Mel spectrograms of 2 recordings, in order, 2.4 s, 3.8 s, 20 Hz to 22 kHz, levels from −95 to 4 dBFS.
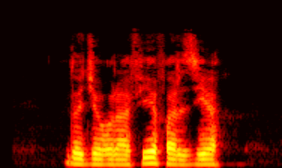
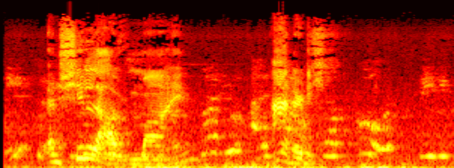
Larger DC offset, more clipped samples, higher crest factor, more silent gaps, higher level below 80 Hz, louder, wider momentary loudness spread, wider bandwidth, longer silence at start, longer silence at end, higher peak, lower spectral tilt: neither; neither; about the same, 18 dB vs 14 dB; neither; second, -66 dBFS vs -24 dBFS; second, -23 LUFS vs -14 LUFS; second, 7 LU vs 12 LU; second, 9.6 kHz vs 15.5 kHz; first, 0.55 s vs 0.05 s; first, 0.55 s vs 0 s; second, -6 dBFS vs 0 dBFS; first, -8 dB/octave vs -3 dB/octave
